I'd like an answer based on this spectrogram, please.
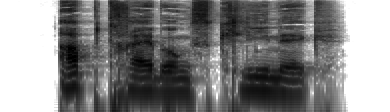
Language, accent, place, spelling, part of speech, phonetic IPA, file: German, Germany, Berlin, Abtreibungsklinik, noun, [ˈaptʁaɪ̯bʊŋsˌkliːnɪk], De-Abtreibungsklinik.ogg
- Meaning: abortion clinic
